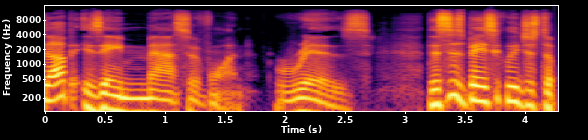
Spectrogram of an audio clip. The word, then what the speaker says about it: rizz: You really want to emphasize that soft buzzing z sound at the very end.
